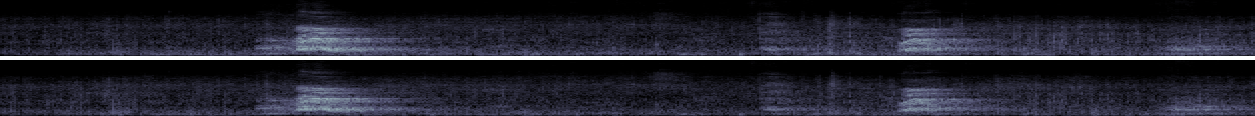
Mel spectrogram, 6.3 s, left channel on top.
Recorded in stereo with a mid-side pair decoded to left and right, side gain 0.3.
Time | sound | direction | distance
1.3 | a dog barking | 45° left | 1.5 m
